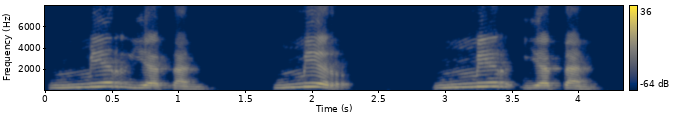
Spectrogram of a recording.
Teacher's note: हमारे जो होंठ हैं वो गोल नहीं होंगे, बिल्कुल फ्लैट हो जाएंगे। हमारी जुबान भी जो अंदर है, टंग, वो भी फ्लैट होगी। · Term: बारीक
